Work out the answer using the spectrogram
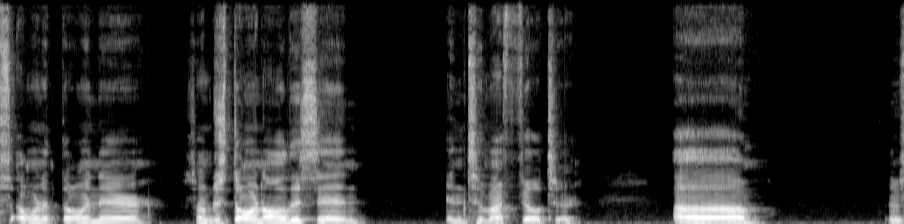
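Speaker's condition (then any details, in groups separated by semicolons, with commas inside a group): No condition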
